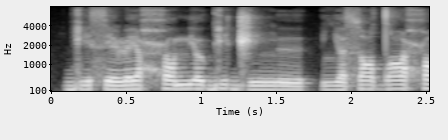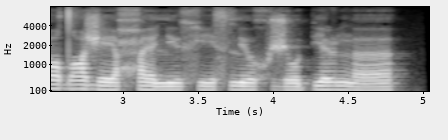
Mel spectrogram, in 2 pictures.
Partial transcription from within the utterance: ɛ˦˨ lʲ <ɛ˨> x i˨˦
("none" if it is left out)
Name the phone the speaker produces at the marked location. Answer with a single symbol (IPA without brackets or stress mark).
ɨ˨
